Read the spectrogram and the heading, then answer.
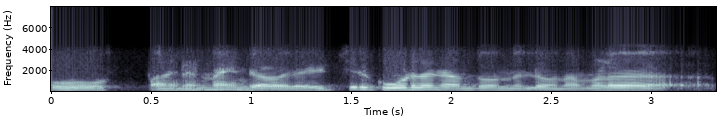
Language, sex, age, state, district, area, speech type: Malayalam, male, 18-30, Kerala, Idukki, rural, conversation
